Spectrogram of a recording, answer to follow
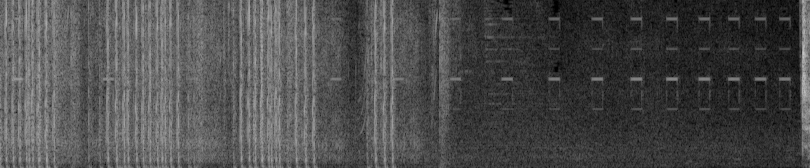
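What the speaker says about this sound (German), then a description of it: "jetzt wird voll geballert hier" Rapid automatic gunfire from a police special-forces squad in the real-time strategy game Emergency, loud bursts of shots in several close volleys that stop abruptly, followed by quiet ambience.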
